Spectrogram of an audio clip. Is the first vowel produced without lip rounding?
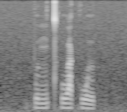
yes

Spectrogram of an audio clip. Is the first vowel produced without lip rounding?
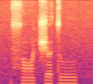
no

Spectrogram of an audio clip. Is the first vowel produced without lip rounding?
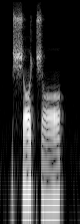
no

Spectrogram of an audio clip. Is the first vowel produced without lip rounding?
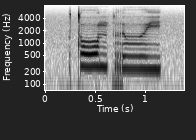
no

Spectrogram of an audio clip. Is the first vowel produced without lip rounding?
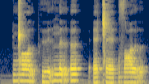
no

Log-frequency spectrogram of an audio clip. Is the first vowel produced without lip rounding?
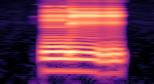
yes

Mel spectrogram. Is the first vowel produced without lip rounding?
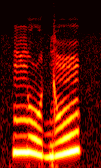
no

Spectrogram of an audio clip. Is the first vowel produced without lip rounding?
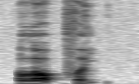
no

